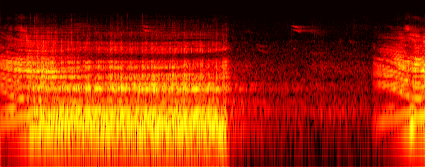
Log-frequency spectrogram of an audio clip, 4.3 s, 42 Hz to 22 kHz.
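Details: Rutting red deer in the 2019 breeding season, giving a long, rough, growling bellow of over two seconds with a strong low voice, then a pause before the start of another roar.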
